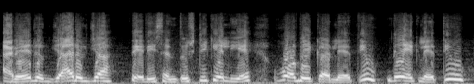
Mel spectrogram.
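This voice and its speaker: A man's voice: a little high, lively intonation, moderate pace, darkish tone. A man doing a bossy scolding mother-in-law. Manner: nagging, scolding.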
